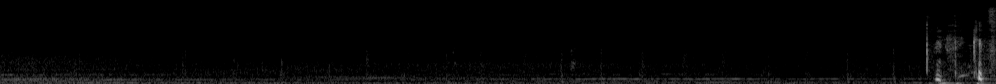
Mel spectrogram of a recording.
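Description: Footsteps thud on dirt and stone.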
